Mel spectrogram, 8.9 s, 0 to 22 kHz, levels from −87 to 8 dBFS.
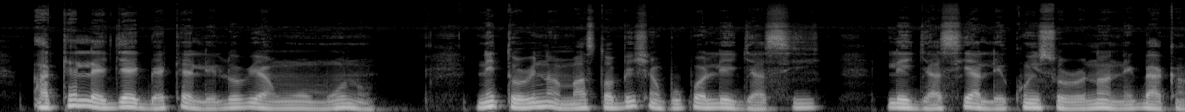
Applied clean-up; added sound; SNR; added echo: none; none; none; none.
